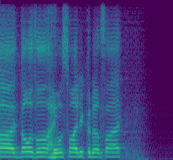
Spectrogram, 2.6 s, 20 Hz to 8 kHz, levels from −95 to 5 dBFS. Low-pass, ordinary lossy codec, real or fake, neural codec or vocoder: none; none; fake; codec, 16 kHz, about 1 kbps, DyCAST, with the encoder's durations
